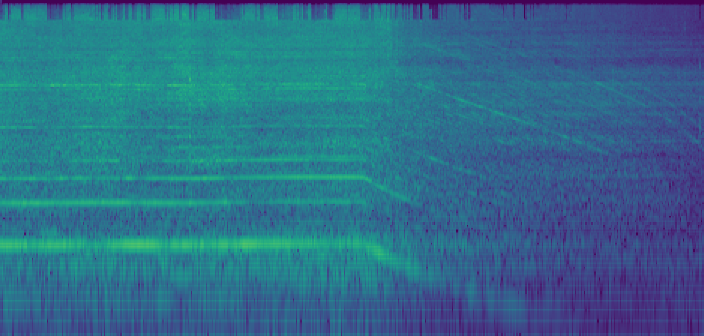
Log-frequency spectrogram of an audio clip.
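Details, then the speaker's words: Vacuum run with attachments, no brush roll, after a long period of use with a poor filter: loud, steady high motor whine with heavy rattle, then winds down after switch-off; the fan sounds off balance or faulty, otherwise runs smooth. "yeah so this thing has a has a lot lot of rattle to it and as you could probably hear it has a lot of uh it's it sounds off balance the fan sounds like it's off balance or like there's something wrong with the fan"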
